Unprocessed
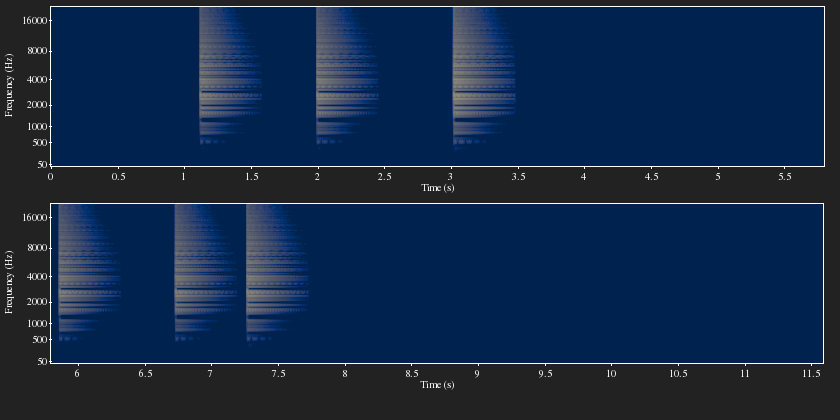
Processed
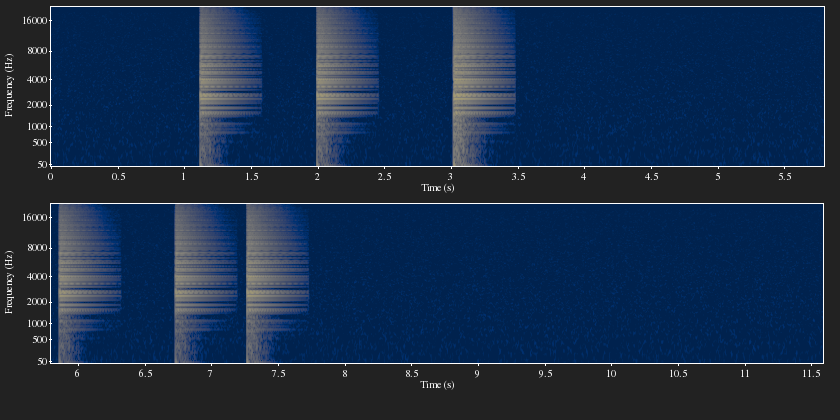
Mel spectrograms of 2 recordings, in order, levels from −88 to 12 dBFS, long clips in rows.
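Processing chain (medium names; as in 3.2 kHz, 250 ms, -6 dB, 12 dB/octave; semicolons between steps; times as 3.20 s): Chebyshev shaper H 3 -8 dB, 7 -14 dB, 8 -22 dB, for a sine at -3.5 dBFS; trim +7 dB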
